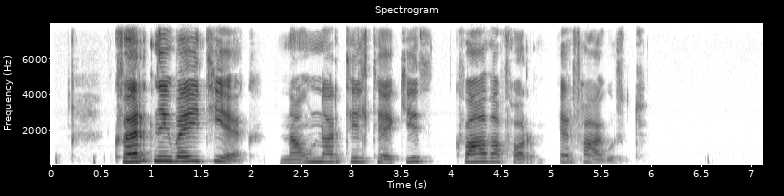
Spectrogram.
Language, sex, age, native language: Icelandic, female, 60-69, Icelandic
